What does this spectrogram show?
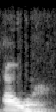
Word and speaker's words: hour: Entonces, como ven, ya la H no es como una J, sino que se está escuchando la H como si fuese muda, como está silenciada la H, y empezamos a utilizar la pronunciación de la siguiente vocal, que en este caso sería la O. Entonces, por esa razón es que tenemos que utilizar AN antes de esta palabra hour, porque la pronunciación, el sonido es de una vocal, hour, ¿ok?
